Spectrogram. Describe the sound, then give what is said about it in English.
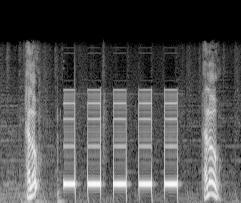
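Telephone tones as a caller's call connects to a radio phone-in programme: five short, identical electronic beeps in an even, steady rhythm, fairly loud, with a brief voice-like sound just before and after. “I will just carry on with the phone calls.”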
